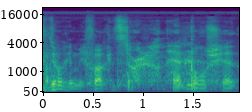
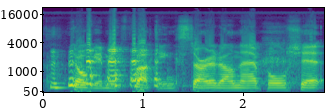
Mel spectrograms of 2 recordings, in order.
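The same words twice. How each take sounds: First: Hissed whisper; low angry whisper. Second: Said in the usual way. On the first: Shown as a demonstration. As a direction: whisper it through clenched anger. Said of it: "repeated plainly". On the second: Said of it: "repeated after whisper".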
